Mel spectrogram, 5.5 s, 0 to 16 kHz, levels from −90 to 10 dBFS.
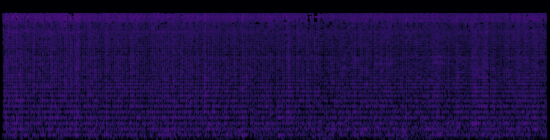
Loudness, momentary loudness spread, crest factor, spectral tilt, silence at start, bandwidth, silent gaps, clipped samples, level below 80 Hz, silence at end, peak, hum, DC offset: -52 LUFS; 2 LU; 24 dB; 0 dB/octave; 0.05 s; 11.5 kHz; none; under 0.1%; -84 dBFS; 0 s; -30 dBFS; none; under 0.1%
